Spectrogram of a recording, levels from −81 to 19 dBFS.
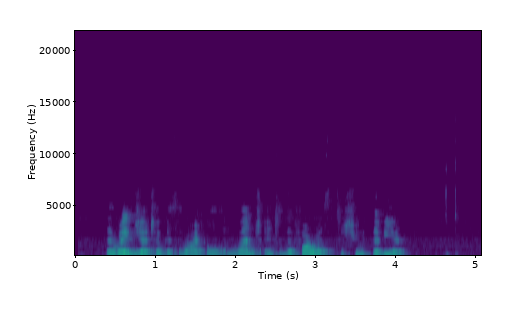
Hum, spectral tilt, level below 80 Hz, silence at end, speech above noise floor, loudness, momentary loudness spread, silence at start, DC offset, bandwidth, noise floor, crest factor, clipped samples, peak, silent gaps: none; -7.5 dB/octave; -74 dBFS; 0.4 s; 30 dB; -36 LUFS; 13 LU; 0.4 s; under 0.1%; 6.8 kHz; -65 dBFS; 20 dB; under 0.1%; -16 dBFS; none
